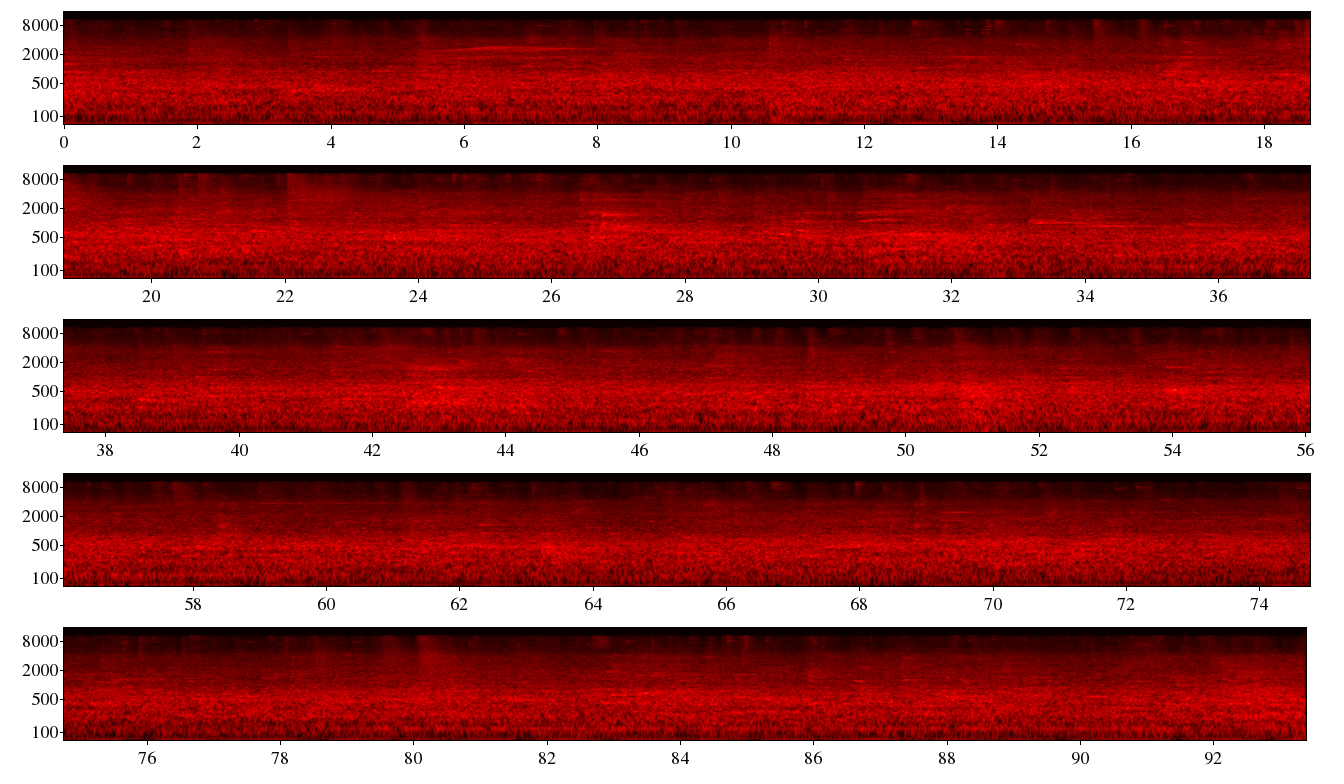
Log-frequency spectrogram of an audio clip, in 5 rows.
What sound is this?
musee.Victoria.Londres hall.entree
Victora Museum Summer 2013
